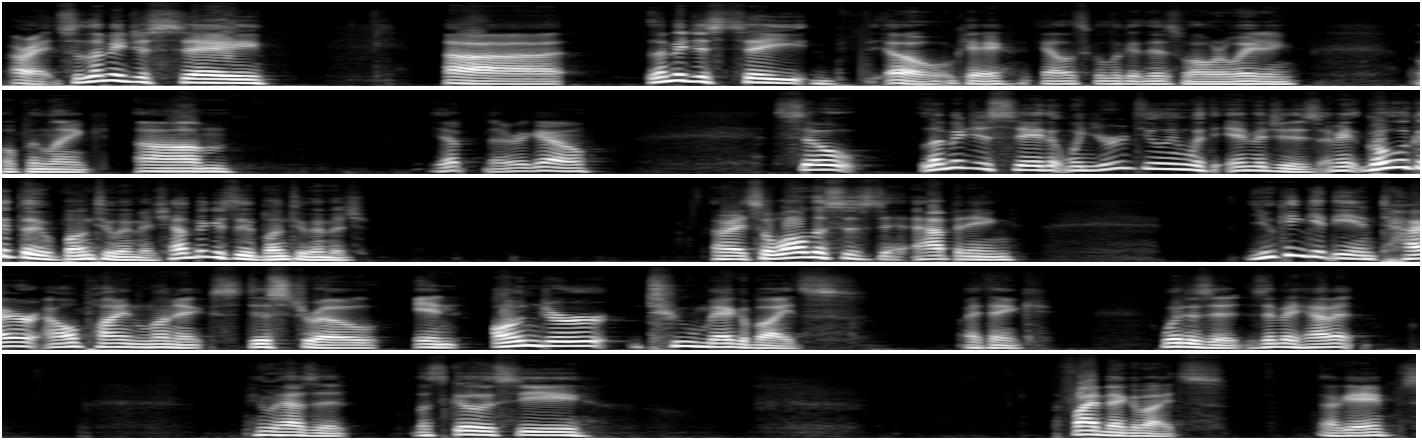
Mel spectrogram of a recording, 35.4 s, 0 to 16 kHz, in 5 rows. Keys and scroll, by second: 28.5 super+Tab, 29.4 super+Tab, 32.4-33.9 typing, 34.6 Return.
